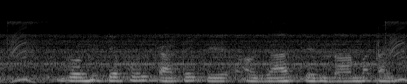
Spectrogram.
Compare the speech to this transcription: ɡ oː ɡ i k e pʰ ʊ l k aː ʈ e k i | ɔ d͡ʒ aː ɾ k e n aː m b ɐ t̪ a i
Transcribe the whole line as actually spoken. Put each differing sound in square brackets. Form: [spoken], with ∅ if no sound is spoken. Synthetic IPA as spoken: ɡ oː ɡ i k e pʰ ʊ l k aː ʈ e k [e] | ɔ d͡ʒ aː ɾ k e n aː m b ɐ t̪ a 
